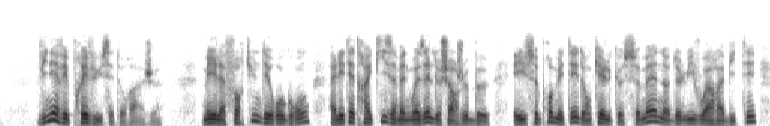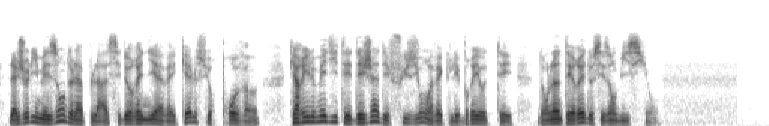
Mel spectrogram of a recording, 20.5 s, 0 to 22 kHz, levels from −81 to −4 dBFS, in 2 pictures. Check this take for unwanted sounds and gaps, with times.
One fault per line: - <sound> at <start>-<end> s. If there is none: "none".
none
